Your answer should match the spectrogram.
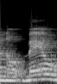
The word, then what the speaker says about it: Nobel: elas não são acentuadas Já a palavra Nobel não é uma palavra paroxítona é uma palavra oxítona tá a sílaba mais forte é a última então o erro que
